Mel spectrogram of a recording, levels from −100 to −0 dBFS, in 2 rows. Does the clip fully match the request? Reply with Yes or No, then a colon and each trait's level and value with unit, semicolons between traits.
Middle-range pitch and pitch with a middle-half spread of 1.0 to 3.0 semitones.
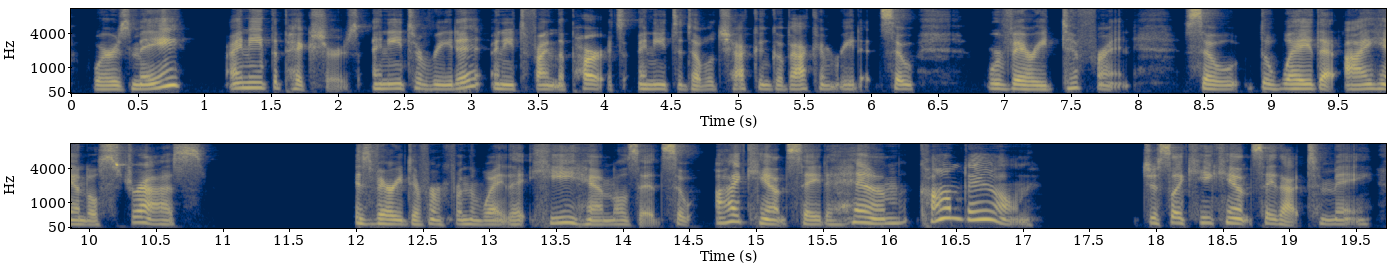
No: medium, 170 Hz; average, 3.6 semitones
